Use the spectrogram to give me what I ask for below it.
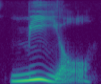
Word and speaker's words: meal: and priority priority meal this is a situation where your e is very high and then you're sliding down to make your tongue go down and up for the l so that's when a y accidentally happens meal and other words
